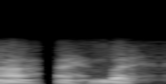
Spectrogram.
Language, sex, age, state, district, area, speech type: Goan Konkani, male, 45-60, Goa, Ponda, rural, conversation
